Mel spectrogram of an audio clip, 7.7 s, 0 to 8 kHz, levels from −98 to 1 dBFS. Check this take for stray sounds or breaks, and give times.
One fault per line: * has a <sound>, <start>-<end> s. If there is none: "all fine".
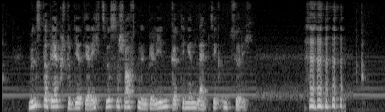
* has a laugh, 6.1-6.9 s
